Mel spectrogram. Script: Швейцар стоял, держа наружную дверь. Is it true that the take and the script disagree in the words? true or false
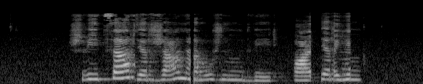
true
